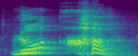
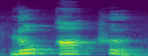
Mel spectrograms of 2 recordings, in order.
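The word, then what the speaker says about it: רוח: 이 퓨누마는 또 히브리어는 루아 발음이 잘 안 되네요. 루아흐.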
